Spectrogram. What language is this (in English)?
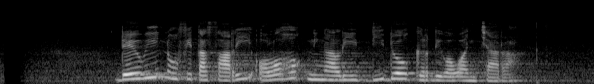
Sundanese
